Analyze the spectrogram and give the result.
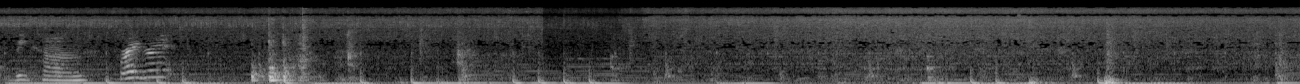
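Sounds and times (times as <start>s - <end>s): garlic sizzling in hot oil: 0.0s - 13.0s
spatula scraping and knocking pan: 2.4s - 5.3s.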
